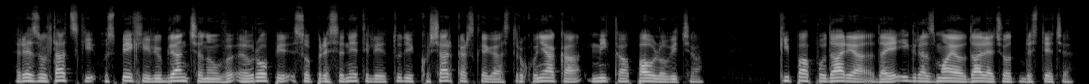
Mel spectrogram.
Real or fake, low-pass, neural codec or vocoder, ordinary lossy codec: real; 19.8 kHz; none; none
